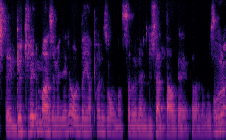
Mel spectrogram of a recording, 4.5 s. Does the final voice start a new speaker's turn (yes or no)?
yes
